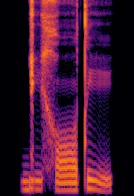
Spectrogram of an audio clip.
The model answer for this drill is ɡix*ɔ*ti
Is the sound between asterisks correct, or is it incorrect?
correct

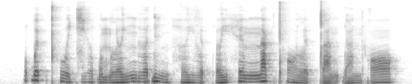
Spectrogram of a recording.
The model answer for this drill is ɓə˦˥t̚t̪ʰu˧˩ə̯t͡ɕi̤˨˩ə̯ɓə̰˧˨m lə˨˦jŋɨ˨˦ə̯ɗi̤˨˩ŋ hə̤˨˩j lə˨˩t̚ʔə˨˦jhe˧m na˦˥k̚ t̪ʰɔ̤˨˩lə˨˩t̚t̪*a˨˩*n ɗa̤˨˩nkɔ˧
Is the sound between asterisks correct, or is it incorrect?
incorrect: a˧˩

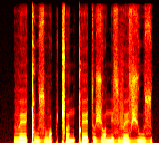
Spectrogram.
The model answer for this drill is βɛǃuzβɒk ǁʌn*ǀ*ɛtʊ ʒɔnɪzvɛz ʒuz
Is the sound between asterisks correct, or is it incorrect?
incorrect: ǃ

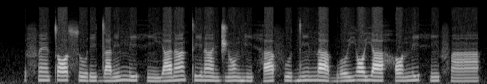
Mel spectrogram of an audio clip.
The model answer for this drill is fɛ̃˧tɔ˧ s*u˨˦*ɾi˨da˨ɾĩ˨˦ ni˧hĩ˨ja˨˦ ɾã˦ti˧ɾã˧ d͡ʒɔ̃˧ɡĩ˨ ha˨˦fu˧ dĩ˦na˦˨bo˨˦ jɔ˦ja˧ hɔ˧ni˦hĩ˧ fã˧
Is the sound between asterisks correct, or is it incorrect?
incorrect: u˨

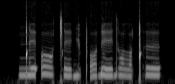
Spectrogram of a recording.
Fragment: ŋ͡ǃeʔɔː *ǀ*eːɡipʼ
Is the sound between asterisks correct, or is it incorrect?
correct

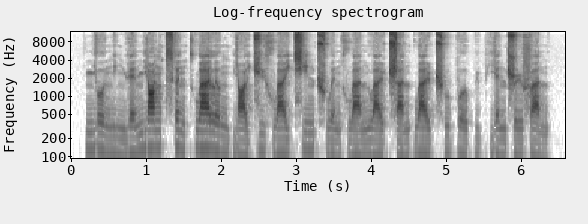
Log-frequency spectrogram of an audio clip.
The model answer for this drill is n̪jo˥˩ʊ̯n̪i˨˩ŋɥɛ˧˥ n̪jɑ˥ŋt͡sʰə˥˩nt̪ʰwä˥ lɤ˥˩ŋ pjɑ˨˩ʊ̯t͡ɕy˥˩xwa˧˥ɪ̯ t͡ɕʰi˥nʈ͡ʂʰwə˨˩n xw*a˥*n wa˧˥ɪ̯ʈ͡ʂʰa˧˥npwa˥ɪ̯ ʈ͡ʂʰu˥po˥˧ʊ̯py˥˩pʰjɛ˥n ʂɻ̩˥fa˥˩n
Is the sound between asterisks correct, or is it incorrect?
incorrect: a˧˥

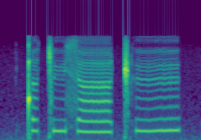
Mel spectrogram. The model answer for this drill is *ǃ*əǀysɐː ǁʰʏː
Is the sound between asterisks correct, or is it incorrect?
correct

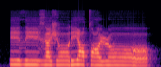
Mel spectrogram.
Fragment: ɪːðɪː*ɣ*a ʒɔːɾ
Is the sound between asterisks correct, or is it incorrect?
correct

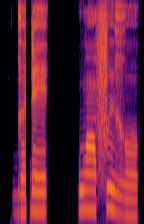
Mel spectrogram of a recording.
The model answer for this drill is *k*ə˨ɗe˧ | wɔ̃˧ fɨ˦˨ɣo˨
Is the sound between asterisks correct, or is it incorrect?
incorrect: ɡ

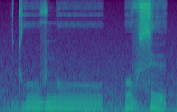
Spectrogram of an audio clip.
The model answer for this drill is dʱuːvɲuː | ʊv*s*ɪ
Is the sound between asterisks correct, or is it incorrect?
correct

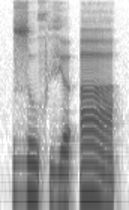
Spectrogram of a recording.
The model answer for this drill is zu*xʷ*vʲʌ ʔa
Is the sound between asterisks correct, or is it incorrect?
correct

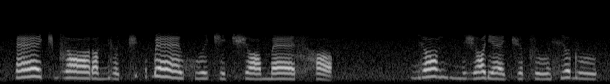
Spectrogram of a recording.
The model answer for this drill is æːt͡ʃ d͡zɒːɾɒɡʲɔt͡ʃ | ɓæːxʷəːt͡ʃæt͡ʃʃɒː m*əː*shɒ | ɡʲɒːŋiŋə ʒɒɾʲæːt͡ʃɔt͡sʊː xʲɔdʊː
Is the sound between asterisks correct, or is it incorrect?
incorrect: æː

